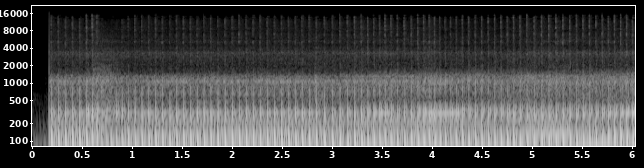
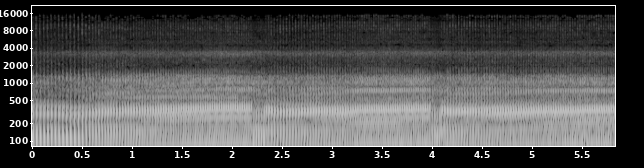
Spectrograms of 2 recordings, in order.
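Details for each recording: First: Honda 400EX single-cylinder ATV after crankshaft replacement for a locked-up engine, on a test ride; sharp, chattering bark with a crisp puff each firing from a broken exhaust header leaking pretty badly, audible while riding; new header needed. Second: Honda 400EX quad revived after locking up, oil pump replaced and system primed, started by jumping the solenoid with pliers: a steady single-cylinder idle with clean blips, though the header leaks; normal running.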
